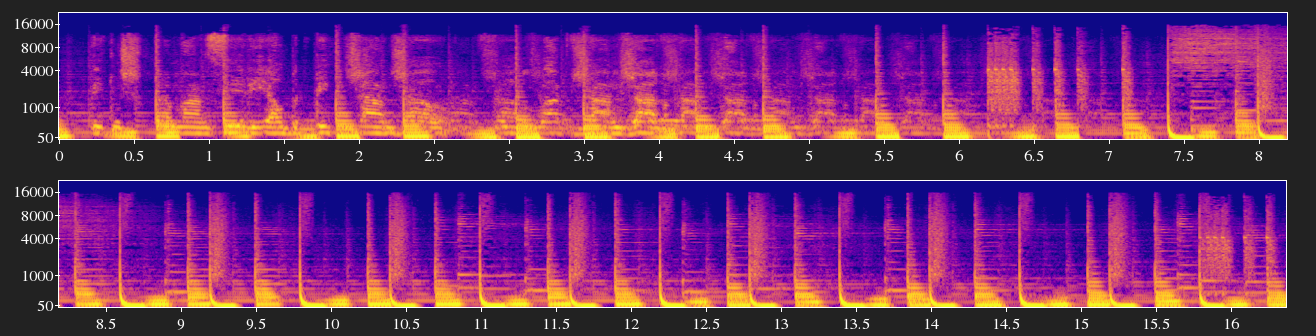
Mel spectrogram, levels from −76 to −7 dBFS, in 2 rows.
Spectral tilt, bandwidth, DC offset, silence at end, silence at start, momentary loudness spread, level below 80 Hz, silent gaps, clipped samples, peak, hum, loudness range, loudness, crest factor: -6 dB/octave; 16 kHz; under 0.1%; 0 s; 0 s; 4 LU; -14 dBFS; none; under 0.1%; 0 dBFS; none; 2 LU; -13 LUFS; 10 dB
